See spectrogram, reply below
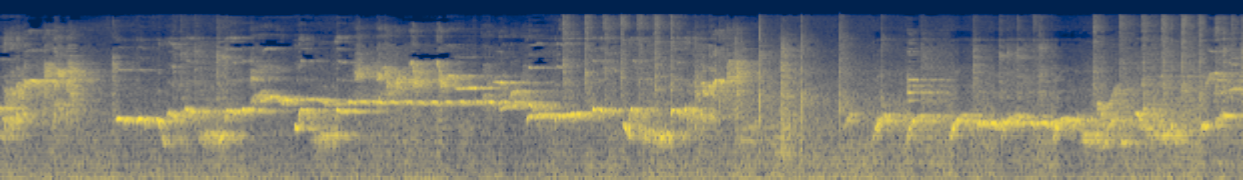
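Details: White-rumped shama, a small bird with a long tail, in competition song while flicking its tail on the perch: extended varied phrases of pure whistles, rising and falling slurs and quick clicking notes.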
